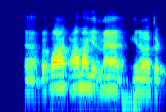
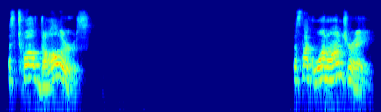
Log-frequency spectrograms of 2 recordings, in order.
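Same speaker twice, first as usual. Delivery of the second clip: drawn-out, much higher, each word weighted; slow emphatic; 10 semitones higher, slower than usual. Real, not acted. Telling listeners what family sodas cost, slow and emphatic. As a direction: lean hard on the cost.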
